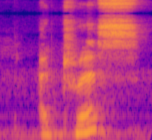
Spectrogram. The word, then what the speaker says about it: address: So these are the examples: to address, to become, to complete, to contrast, to discuss, to export, to improve, to present. These are the verbs with the prefix and the stress is on the second syllable.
